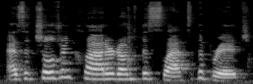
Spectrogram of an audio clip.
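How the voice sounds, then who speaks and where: Higher-pitched woman reading a children's story. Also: animated, brisk, a bit bright. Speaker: teacher reading aloud to pupils. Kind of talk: expressive children's storybook narration.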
